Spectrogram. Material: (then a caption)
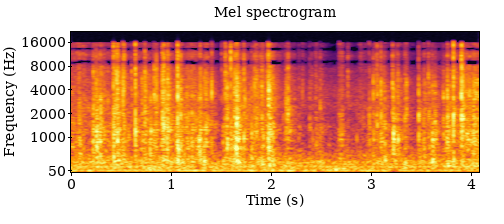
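Metallized plastic. A small yellow Lay's Baked chips bag of foil-lined, metallized plastic film, partly full of chips, is held in both hands, pulled open, and crinkled and rustled by the fingers while other sealed bags sit untouched on a plate. The result is a steady run of sharp, bright crackles and dry rustling with brief louder snaps, each sound dying away almost at once.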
